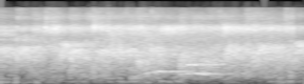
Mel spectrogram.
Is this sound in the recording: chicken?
no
